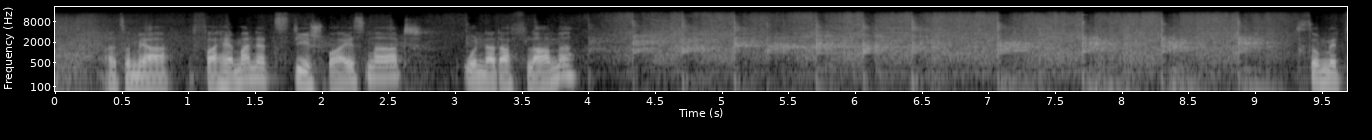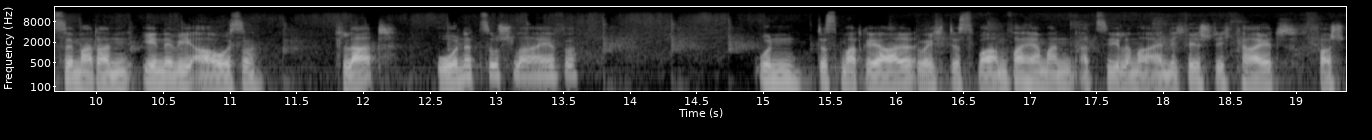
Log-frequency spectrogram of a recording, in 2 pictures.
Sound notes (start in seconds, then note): 5.3 hammering, quiet hissing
